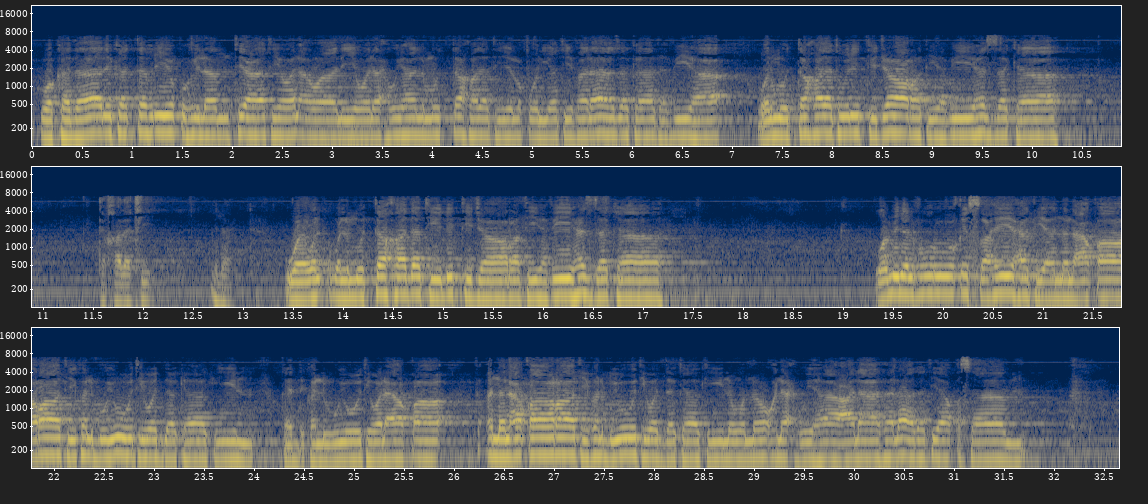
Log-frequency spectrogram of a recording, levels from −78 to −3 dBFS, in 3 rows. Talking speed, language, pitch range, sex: 70 wpm, Arabic, 140-155 Hz, male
